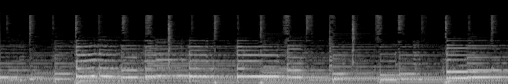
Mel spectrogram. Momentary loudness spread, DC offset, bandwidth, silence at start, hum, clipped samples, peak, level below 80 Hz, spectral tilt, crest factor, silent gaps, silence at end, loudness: 8 LU; 1%; 11 kHz; 0 s; none; under 0.1%; -6 dBFS; -36 dBFS; -7 dB/octave; 14 dB; none; 0 s; -19 LUFS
